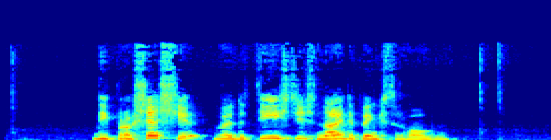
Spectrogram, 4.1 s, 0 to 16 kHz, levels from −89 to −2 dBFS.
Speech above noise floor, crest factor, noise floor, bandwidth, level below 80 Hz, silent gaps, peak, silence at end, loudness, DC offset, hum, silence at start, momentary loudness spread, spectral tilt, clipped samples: 44 dB; 18 dB; -69 dBFS; 11.5 kHz; -68 dBFS; none; -8 dBFS; 0.8 s; -25 LUFS; under 0.1%; none; 0.7 s; 10 LU; -5 dB/octave; under 0.1%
